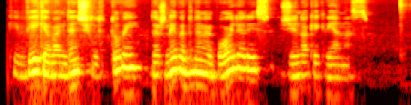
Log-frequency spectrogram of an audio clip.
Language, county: Lithuanian, Vilnius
